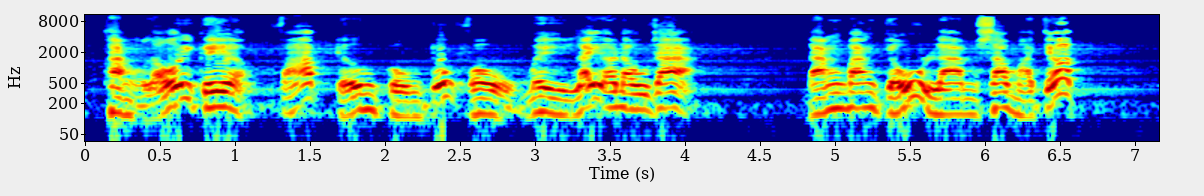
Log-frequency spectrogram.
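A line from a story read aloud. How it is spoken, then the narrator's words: Fierce loud bark. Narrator (Vietnamese): Lạc Thiên Vân sắc mặt xám xanh, nạt lớn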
